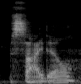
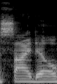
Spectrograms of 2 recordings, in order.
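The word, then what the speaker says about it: Seydel: Another brand that has really made the waves are Seidel, I think is how it's pronounced.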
